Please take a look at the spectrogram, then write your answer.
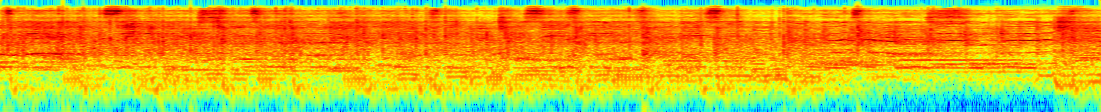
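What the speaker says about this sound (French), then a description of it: "On applaudit le poète." A slam poetry audience claps and cheers for a poet at a competition, a dense, loud, sustained wash of applause and crowd noise filling the whole stretch.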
